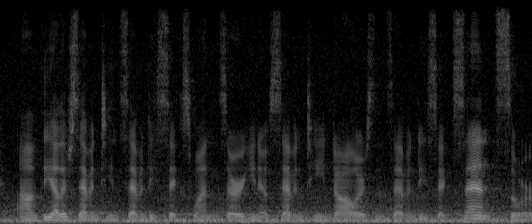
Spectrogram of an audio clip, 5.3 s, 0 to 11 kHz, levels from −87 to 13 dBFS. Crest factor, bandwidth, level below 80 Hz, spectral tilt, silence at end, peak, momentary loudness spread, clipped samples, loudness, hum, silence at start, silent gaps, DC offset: 20 dB; 11 kHz; -66 dBFS; -5.5 dB/octave; 0 s; -18 dBFS; 6 LU; under 0.1%; -39 LUFS; none; 0 s; none; under 0.1%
